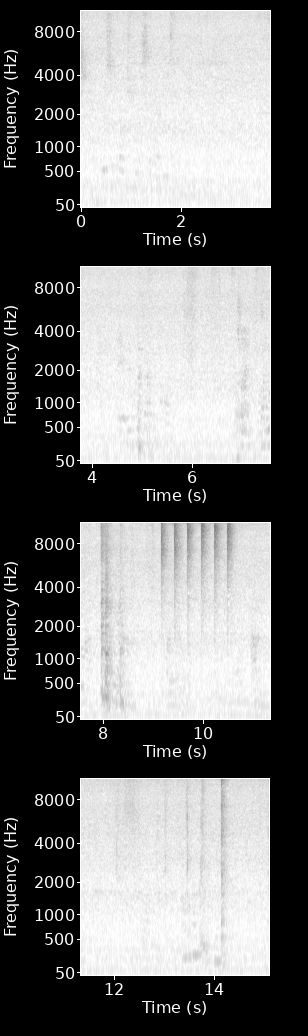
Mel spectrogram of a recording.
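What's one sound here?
Utensils clink and scrape against pots.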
